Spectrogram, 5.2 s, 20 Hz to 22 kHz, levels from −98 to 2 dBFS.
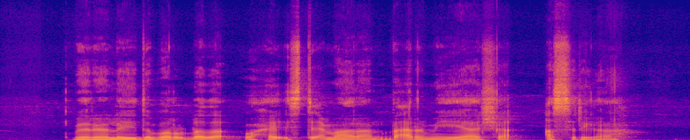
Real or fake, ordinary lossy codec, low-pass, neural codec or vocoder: real; none; none; none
